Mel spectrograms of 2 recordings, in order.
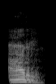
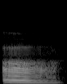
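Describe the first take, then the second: First: The R sound is hard and strong. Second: The R sound is soft and weak. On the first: "compared to R" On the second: "A very soft R"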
